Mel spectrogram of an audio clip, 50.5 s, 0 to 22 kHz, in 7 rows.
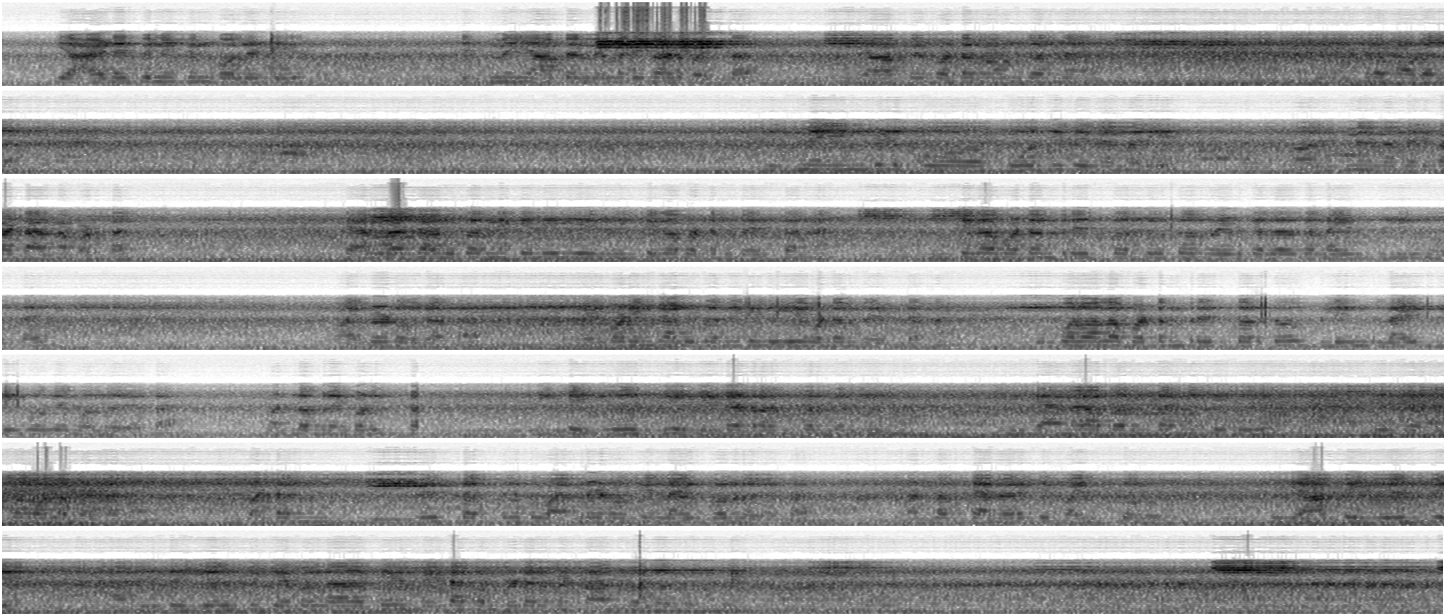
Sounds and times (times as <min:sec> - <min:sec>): Speech: 0:00.3 - 0:01.6, 0:06.6 - 0:07.5, 0:11.0 - 0:15.1, 0:16.2 - 0:21.9, 0:23.3 - 0:48.0.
